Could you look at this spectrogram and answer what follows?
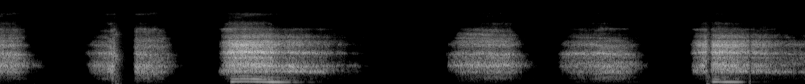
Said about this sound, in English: And we're going to continue breathing this way. Your mouth might get a bit dry, but that's normal. And try to allow your body to relax the feet, relax the legs, relax the arms and the face, and just carry on breathing.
